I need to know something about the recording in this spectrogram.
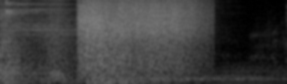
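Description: A bright fanfare of game effects rings out as a new turn begins.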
